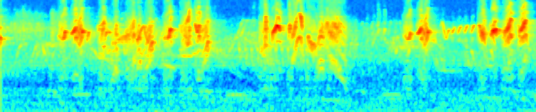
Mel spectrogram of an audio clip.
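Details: A barn swallow delivers clusters of quick, bright chirps, the bursts running close together over a steady faint background hum.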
